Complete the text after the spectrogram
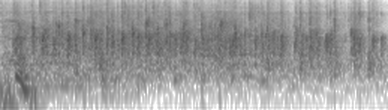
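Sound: audience clapping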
